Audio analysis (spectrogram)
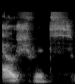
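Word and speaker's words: Auschwitz: of the city to aitz which is the German pronunciation of the city and my father said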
